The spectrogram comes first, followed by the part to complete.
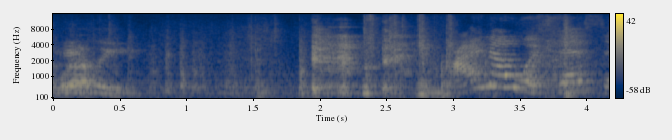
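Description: A young child's high-pitched voice and adult speech, with a short rustle of gift wrapping paper and packaging about two seconds in.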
